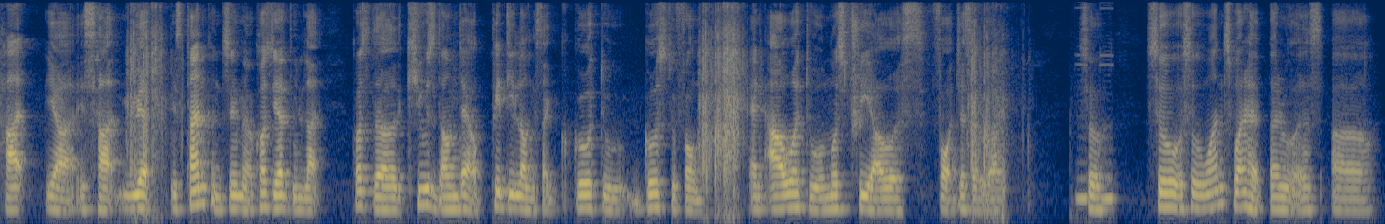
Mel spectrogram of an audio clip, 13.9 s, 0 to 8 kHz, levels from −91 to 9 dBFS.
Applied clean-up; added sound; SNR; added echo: neural mask model RNNoise.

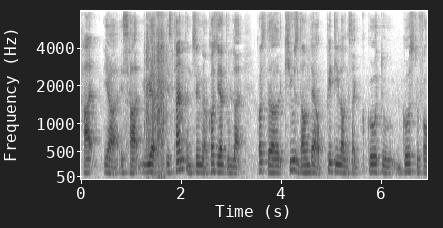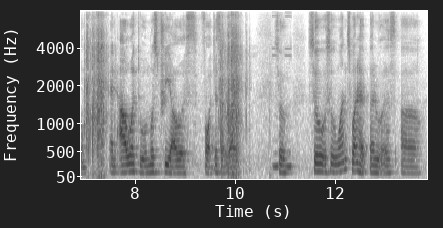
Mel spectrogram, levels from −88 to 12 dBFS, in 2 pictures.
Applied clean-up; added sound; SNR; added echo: none; Rattle; 5 dB; none.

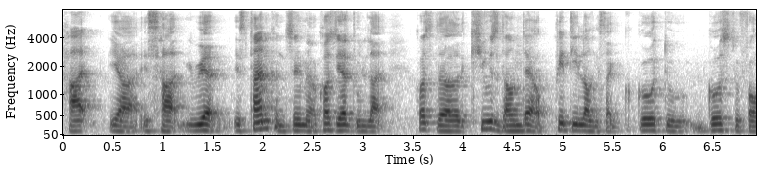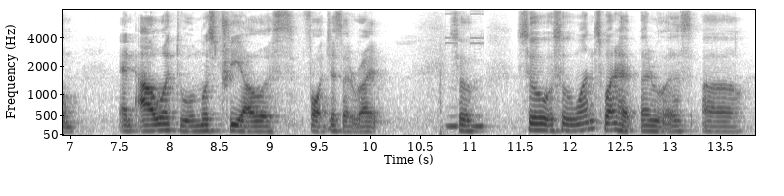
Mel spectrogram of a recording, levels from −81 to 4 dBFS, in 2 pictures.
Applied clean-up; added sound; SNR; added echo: none; none; none; none.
